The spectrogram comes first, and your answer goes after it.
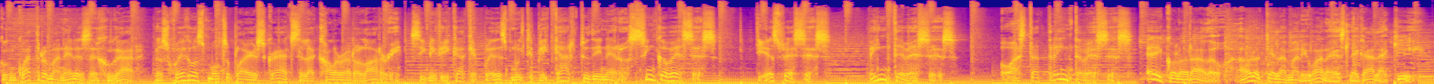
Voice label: Latin American Spanish Commercial

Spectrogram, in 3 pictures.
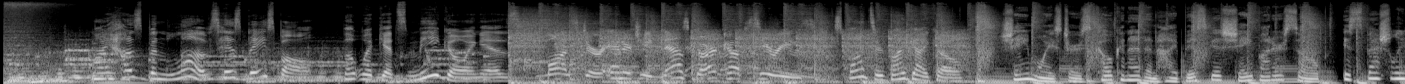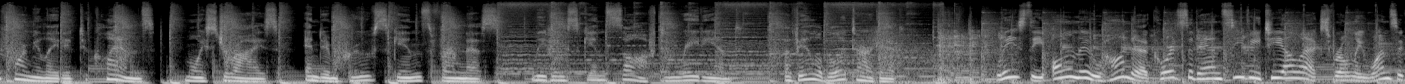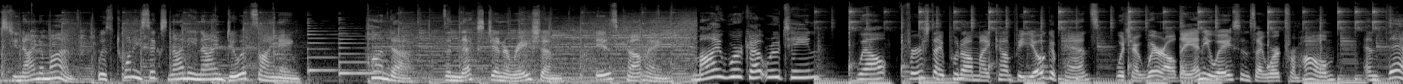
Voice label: COMMERCIALS

